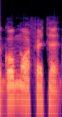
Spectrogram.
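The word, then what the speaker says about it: Gomoa Fetteh: He said, "Is it Goma Feta? Is that how you pronounce it?" Yeah, go more fete.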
